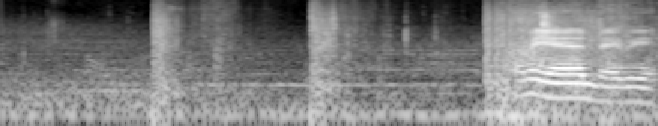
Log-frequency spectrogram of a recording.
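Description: A metal door is kicked open with a bang.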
